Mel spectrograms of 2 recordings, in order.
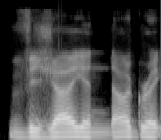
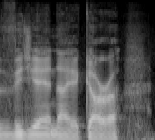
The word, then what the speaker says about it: Vijayanagara: the, and I'm going to butcher this word, Vijayanagra Empire. Vijayanagra. What is now the state of Kerala in India, the Vijayanagara Empire in about 1443.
